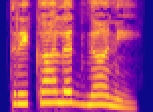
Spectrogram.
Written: ತ್ರಿಕಾಲಜ್ಞಾನ

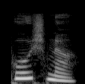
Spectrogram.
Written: ಪೋಷಣ

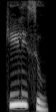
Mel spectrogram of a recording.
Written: ಕೀಳಿಸು

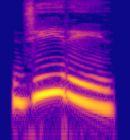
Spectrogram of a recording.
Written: ಜಿರಳೆ

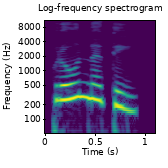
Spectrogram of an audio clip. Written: ಪ್ರಾಣನಾಥ

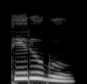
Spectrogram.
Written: ತಿರುಕು

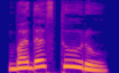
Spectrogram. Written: ಬದಸ್ತೂರ

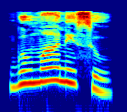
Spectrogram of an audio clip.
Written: ಗುಮಾನಿಸು

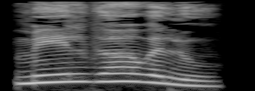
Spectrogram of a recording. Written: ಮೇಲ್ಗಾವಲು

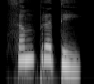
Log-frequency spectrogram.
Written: ಸಂಪ್ರೀತ

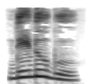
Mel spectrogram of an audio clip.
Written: ದಿಡುಗು

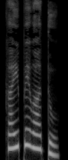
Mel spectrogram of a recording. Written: ಕೈಪೆವಾತು

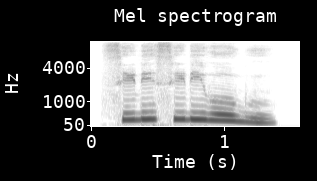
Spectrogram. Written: ಸಿಡಿಸಿಡಿವೋಗು

